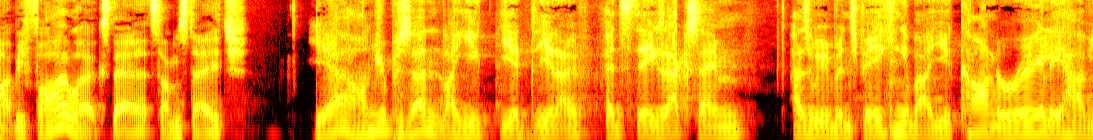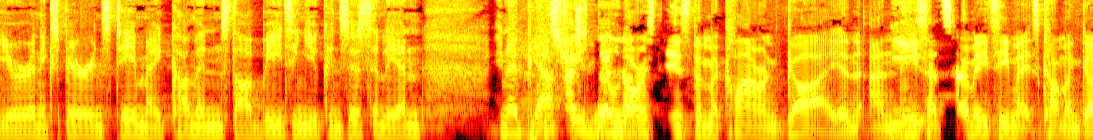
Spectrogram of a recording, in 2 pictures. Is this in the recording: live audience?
no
